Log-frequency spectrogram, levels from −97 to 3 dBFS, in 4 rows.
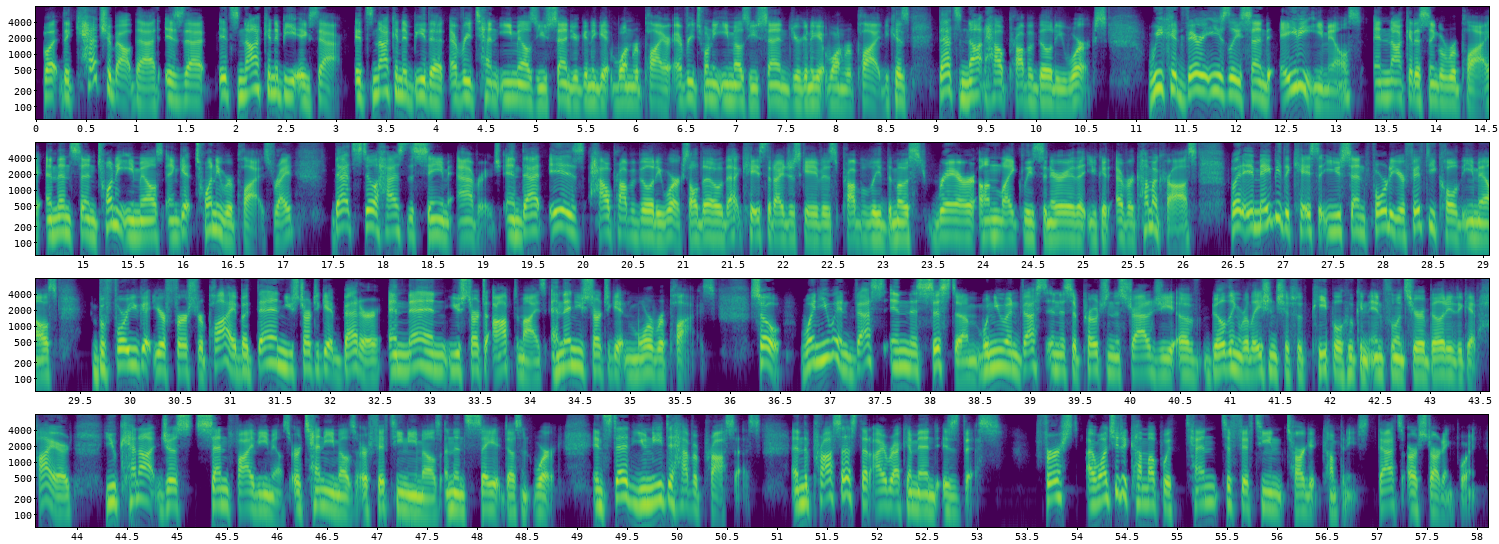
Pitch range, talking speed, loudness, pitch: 125-165 Hz, 230 wpm, -17 LUFS, 145 Hz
